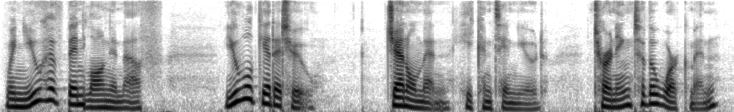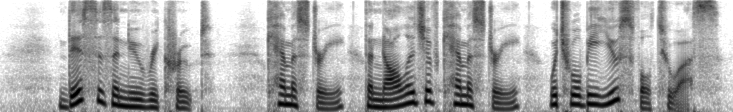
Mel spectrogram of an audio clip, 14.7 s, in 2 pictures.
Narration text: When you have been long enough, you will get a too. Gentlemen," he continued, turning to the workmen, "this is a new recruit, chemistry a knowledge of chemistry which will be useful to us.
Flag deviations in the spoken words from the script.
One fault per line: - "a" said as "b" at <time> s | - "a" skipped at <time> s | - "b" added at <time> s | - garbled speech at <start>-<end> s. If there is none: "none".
none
